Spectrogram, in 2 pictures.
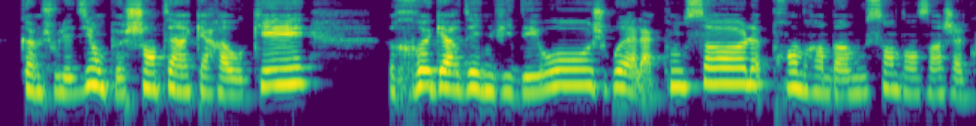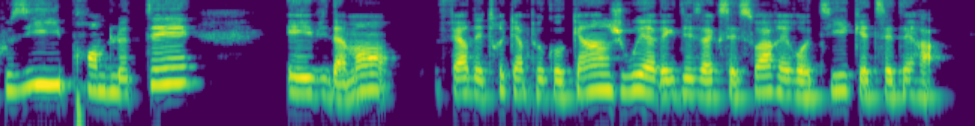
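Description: A woman with an unremarkable speaking voice talks at a moderate pace in a medium pitch with lively intonation, captured in a very clean recording with a silent background. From France. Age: 30s. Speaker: podcaster. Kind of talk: personal storytelling monologue.

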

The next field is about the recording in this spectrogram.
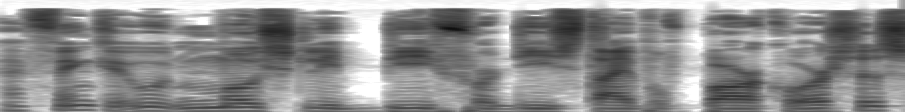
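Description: A man is speaking. His pace is moderate. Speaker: podcast co-host and analyst. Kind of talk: casual podcast discussion of a race. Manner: hesitant, many filler words.

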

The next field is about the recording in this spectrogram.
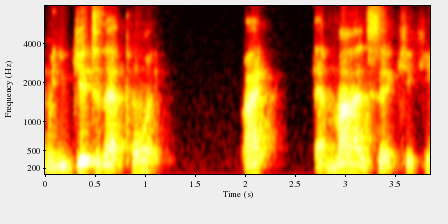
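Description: A man speaks at a moderate pace. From US South, South Carolina (Allendale). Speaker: podcast host, motivational speaker and entrepreneur. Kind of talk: casual chat. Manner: animated.

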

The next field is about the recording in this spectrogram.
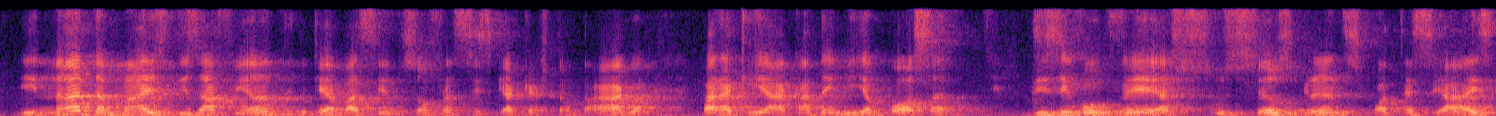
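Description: High-pitched male voice with lively intonation, audible room echo and noticeable background noise. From Northeast Brazil, Maceió, Alagoas. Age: 70s. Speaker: environmentalist and journalist, river basin committee president. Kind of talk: interview.

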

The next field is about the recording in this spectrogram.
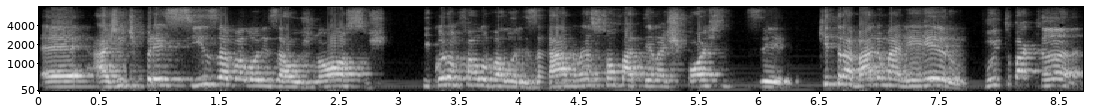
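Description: A man's high voice, ordinary in its pitch variation, moving at a moderate pace. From Brazil, São Gonçalo (Rio de Janeiro state). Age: 30s. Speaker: communicator and content creator. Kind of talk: interview.

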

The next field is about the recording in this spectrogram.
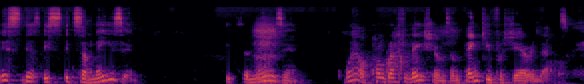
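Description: Delivered at a fairly quick pace, the warm-toned speech is broken by long, frequent pauses. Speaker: interviewer, service manager. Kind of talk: interview. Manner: warm, encouraging.

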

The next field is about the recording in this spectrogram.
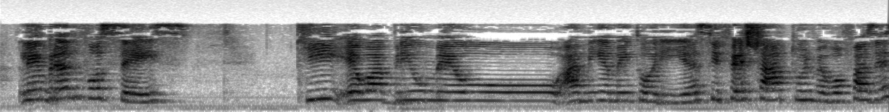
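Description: This woman speaks at a high pitch in an animated tone. There is noticeable background noise. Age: 30s. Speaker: pastor. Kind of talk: live-stream devotional preaching.

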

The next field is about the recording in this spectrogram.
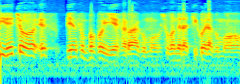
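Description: This man talks at a very fast pace. His pitch is fairly low. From Argentina, Buenos Aires area (Quilmes). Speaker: caller. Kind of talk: phone-in counselling conversation.

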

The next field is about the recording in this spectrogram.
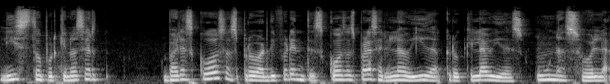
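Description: The woman's voice has a dark, mellow tone, a medium pitch and fairly even intonation. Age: 20s. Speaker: podcast host. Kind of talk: personal monologue. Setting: home bedroom.

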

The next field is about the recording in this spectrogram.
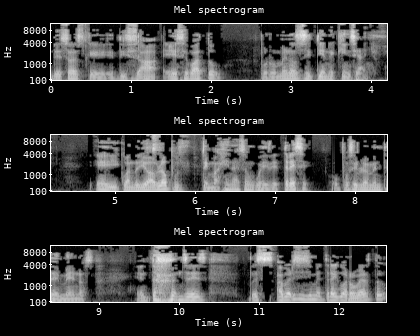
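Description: Speaking quietly in a Mexican accent, a man with a medium pitch and a dark, mellow tone uses lively intonation at a moderate pace. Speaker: podcaster. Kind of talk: casual monologue. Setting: home laundry area at night.

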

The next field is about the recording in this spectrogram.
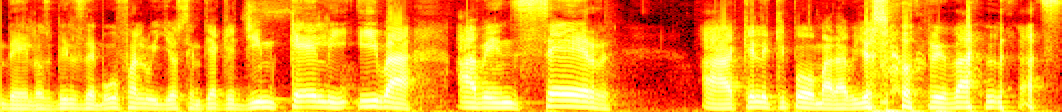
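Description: A man speaks at medium pitch in an ordinary speaking voice, with ordinary pitch variation. The recording is very clean, with a silent background. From Mexico City. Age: 30s. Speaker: podcast co-host. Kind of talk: casual chat.

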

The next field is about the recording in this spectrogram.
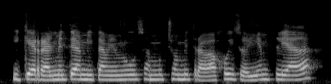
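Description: Over a quiet background, a woman with a high pitch speaks in a dark, mellow tone. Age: 20s. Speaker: marketing assistant. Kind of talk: interview.

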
